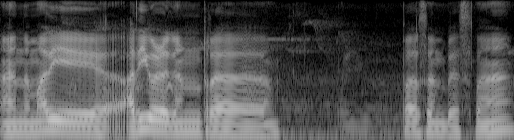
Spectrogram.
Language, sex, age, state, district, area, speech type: Tamil, male, 30-45, Tamil Nadu, Cuddalore, rural, spontaneous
